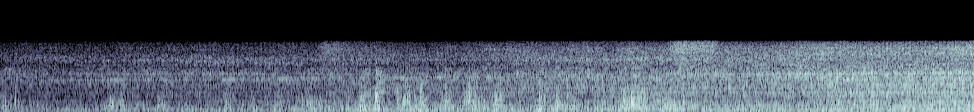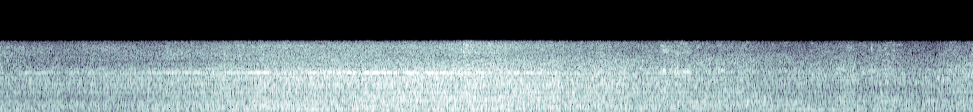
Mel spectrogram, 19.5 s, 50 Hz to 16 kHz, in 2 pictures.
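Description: A KAI CC 206 diesel-electric locomotive approaching and passing close by, its engine growing steadily louder to a peak about two-thirds of the way through. Loaded fuel tank wagons then roll past on the rails, with a thin steady whine over the passing.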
